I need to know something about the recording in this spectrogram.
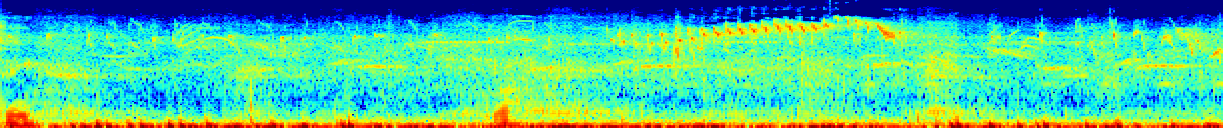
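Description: A small bird sings a quick trill of short notes climbing in pitch, about three seconds in, over a constant low rumbling noise on the microphone.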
